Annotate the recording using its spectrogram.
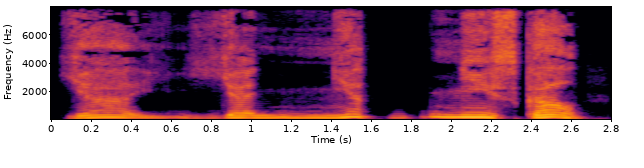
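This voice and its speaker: A man's voice: on the high side, fairly even intonation, drawn-out words, gravelly, dark tone, husky, no echo, studio quality, pitched above the performer's own voice, exaggerated voice. A man voicing a worn-out, toothless fur trader who stammers and pleads ingratiatingly in an audiobook. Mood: pleading.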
